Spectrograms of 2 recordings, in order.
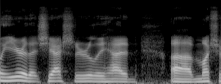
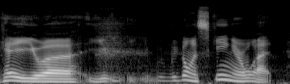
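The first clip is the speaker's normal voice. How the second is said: halting, stop-start, stumbling over the first words. Acting out Ted Danson walking into the sitcom scene: Ted Danson impression. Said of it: "Ted Danson walks in. He's like".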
